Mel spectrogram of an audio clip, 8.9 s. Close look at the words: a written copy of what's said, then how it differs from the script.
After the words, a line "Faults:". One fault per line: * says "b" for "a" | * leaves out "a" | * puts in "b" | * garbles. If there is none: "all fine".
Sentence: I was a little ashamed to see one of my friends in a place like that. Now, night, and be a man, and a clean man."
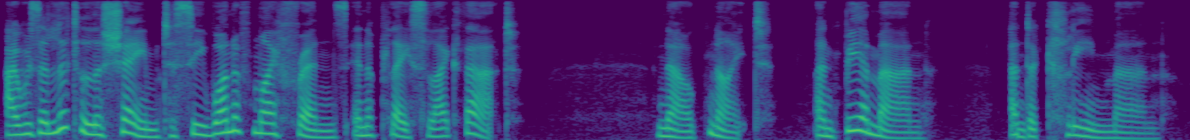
I was a little ashamed to see one of my friends in a place like that. Now, night, and be a man, and a clean man."
Faults:
all fine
